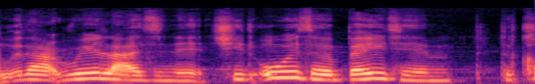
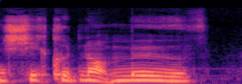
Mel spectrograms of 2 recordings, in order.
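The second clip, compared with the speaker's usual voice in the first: ordinary delivery, nothing marked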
